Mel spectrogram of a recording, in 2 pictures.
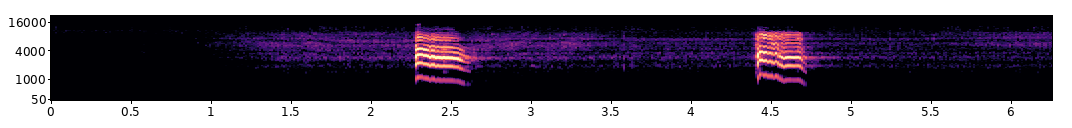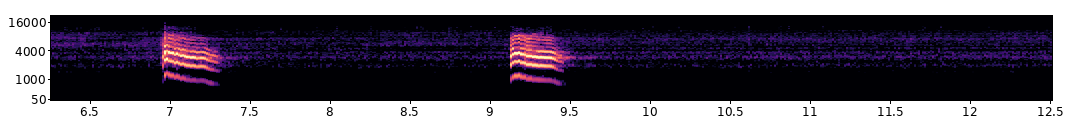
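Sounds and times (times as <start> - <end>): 
Yellow-bellied Sapsucker calling with nasal mewing downward-slurred notes: 2.2 - 2.8, 4.4 - 4.9, 6.9 - 7.5, 9.1 - 9.6.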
